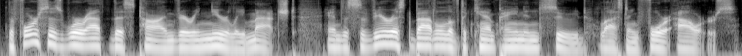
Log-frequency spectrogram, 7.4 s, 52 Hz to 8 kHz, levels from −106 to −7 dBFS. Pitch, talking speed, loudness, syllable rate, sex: 115 Hz, 160 wpm, -18 LUFS, 4.6 syllables/s, male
